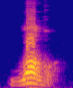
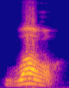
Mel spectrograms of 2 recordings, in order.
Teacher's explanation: و یہاں پر پتلا اور غین موٹا اونچا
